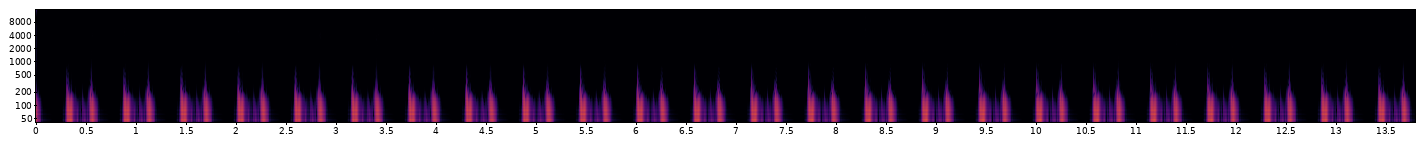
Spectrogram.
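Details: Steady, very regular paired lub-dub thumps at about 105 per minute, clean and even; likely a processed or looped heartbeat for infant relaxation.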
